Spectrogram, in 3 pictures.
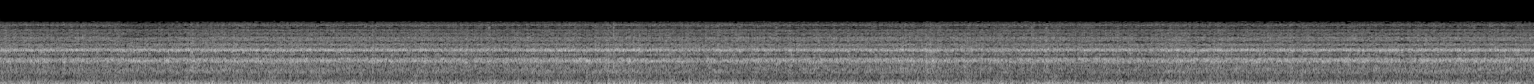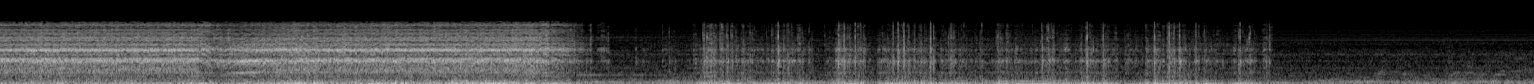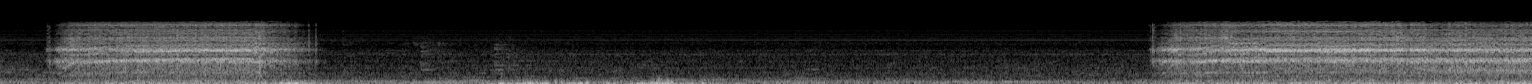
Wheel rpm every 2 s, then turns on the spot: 160, 160, 160, 160, 160, 160, 160, 160, 150, 160, 70, 10, 20, 20, 0, 30, 110, 0, 0, 0, 0, 120, 160.
22-28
